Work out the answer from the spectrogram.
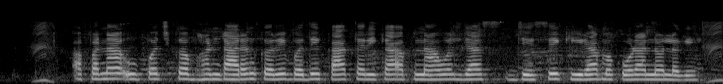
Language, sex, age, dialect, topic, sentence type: Bhojpuri, female, 25-30, Western, agriculture, question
